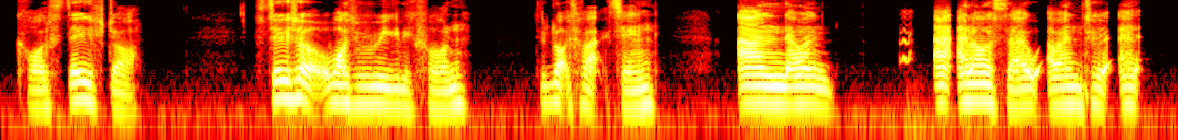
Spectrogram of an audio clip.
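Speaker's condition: Down syndrome

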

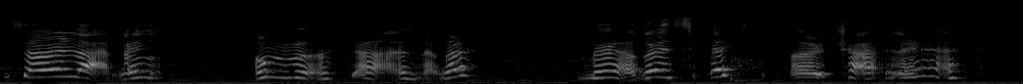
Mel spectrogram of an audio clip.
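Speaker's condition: Cerebral palsy; 28 years since onset

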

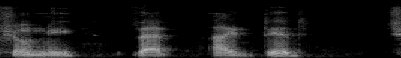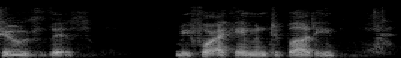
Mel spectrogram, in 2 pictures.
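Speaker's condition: Cerebral palsy; unable to walk

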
